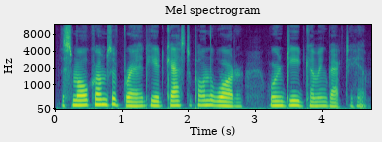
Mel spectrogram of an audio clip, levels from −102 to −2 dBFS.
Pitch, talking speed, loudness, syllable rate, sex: 175 Hz, 215 wpm, -16 LUFS, 5.3 syllables/s, female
